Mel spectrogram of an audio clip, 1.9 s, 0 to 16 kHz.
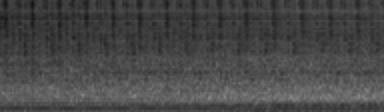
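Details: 1988 Saab 900 Turbo started after sitting a long time, with fluids not yet checked: steady idle with a quick, light ticking from the top end. The owner suspects lifter tick, and an exhaust leak is also noted.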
